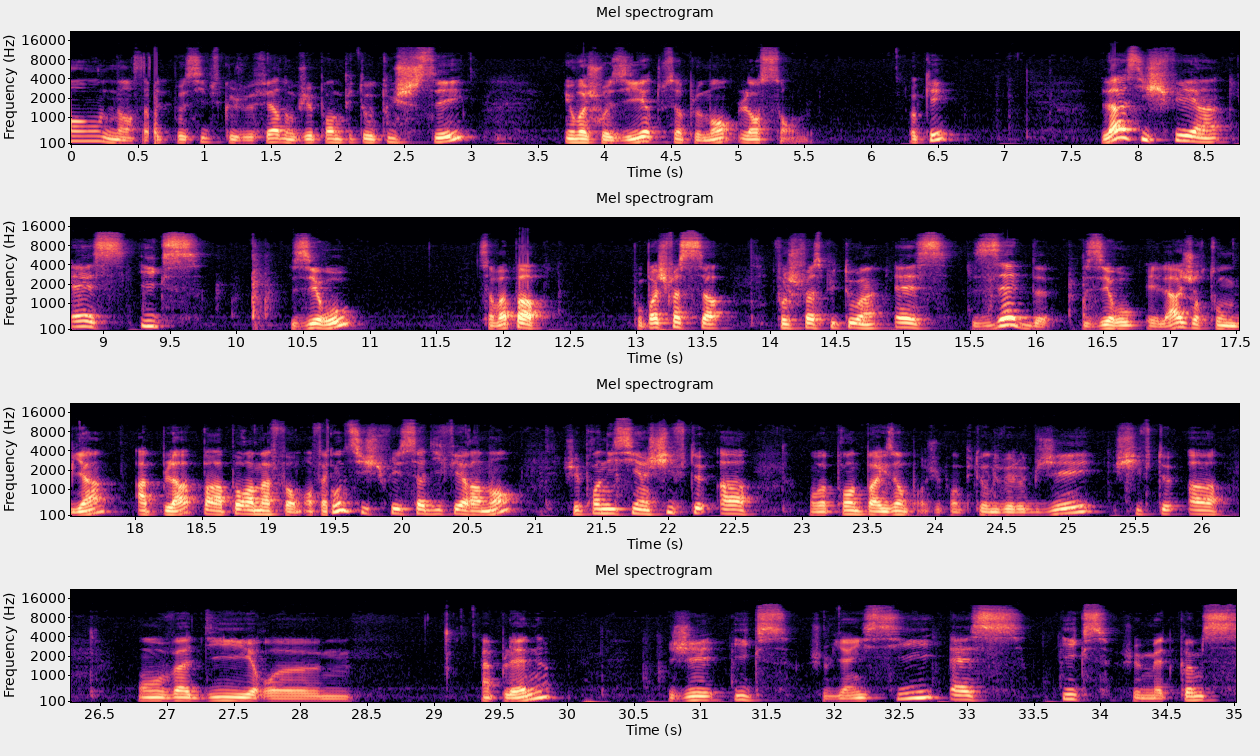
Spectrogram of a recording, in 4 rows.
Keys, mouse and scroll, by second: 0.6-2.8 middle drag, 2.8 c, 7.7-9.1 middle drag, 9.1 s, 15.3 s, 18.4-19.6 middle drag, 19.6 scroll down 1, 20.6-22.0 shift+middle drag, 22.0 shift+a, 24.8 Tab, 25.8 shift+a, 31.1 g, 33.3 s.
